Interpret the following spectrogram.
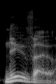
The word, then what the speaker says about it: Nuvo: studio with us today, Ben Knap, uh from Nuvo. I think I pronounced that correctly.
